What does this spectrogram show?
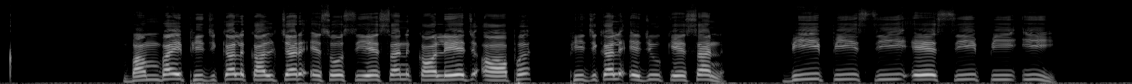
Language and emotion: Maithili, neutral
